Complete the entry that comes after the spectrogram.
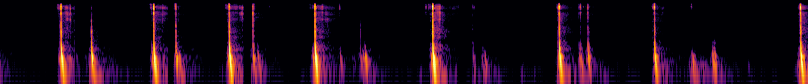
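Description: Small solid resin diamond painting drills are placed onto an adhesive canvas with a plastic drill pen tip, producing repeated light taps. Each tap is a short, dry click with a low, dull body and almost no ring, often followed by one or two softer taps, with brief silences between the clusters.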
